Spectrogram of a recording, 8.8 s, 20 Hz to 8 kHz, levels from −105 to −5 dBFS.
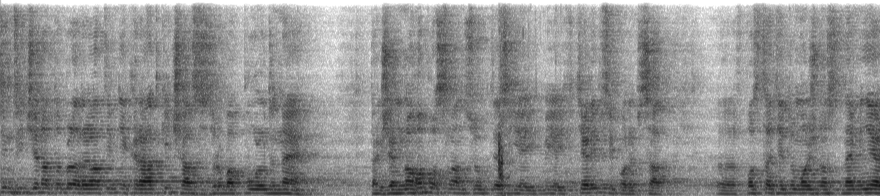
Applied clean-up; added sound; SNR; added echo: none; Splash, splatter; 7 dB; reverberation time 0.6 s.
